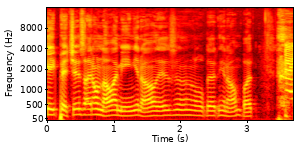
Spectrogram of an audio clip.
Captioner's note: chuckle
